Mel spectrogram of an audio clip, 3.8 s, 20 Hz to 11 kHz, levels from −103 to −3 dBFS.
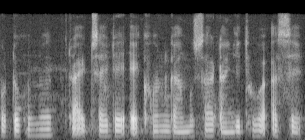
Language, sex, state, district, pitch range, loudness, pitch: Assamese, male, Assam, Sonitpur, 115-130 Hz, -23 LUFS, 120 Hz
